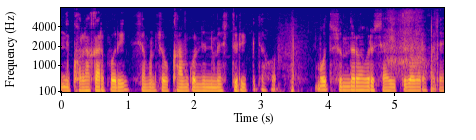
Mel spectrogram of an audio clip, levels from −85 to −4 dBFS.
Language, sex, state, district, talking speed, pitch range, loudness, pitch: Odia, male, Odisha, Malkangiri, 145 wpm, 115-130 Hz, -20 LUFS, 120 Hz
